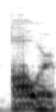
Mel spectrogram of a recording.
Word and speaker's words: hour: Porque o H, ele é, H is silent, ele não vai ter o som, certo? Por exemplo, de home, que é lar. Aqui vai ser hour, portanto, an hour.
